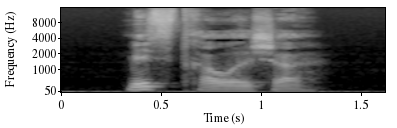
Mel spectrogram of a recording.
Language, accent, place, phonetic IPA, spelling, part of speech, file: German, Germany, Berlin, [ˈmɪstʁaʊ̯ɪʃɐ], misstrauischer, adjective, De-misstrauischer.ogg
- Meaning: 1. comparative degree of misstrauisch 2. inflection of misstrauisch: strong/mixed nominative masculine singular 3. inflection of misstrauisch: strong genitive/dative feminine singular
